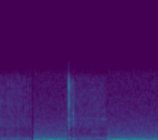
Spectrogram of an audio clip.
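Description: Near silence with a faint low hum, broken by one short click about a second in.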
